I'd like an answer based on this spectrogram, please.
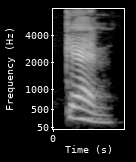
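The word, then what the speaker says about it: can: तो कैसे बोलेंगे इसको? कैन, कैन।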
